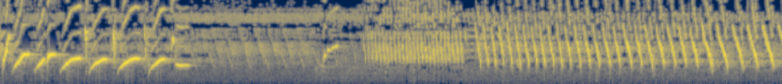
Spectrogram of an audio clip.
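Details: Canary training song that opens with looping upward-curving whistled notes and a thin sustained tone. A short buzzy burst follows, then a long rapid trill of crisp repeated notes runs to the end. Recorded clean and close.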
